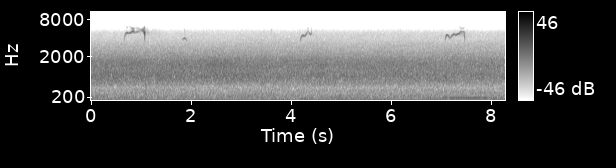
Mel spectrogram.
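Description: A small bird gives three short, high chirps a few seconds apart, over a steady hiss.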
